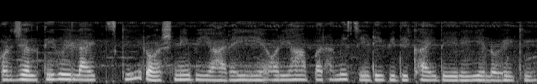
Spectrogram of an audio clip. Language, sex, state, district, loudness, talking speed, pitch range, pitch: Hindi, female, Chhattisgarh, Bastar, -19 LUFS, 255 wpm, 195-215 Hz, 205 Hz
